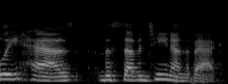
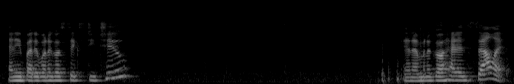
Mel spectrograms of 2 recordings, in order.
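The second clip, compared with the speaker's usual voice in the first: quick, rhythmic auction patter repeating the bid; auctioneer call; faster than usual. Acted. Auctioneer calling bids to the Facebook viewers, quick rhythmic patter.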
